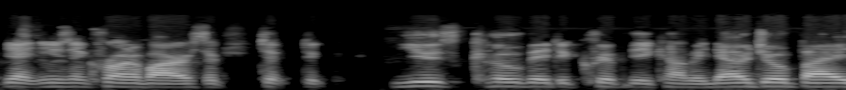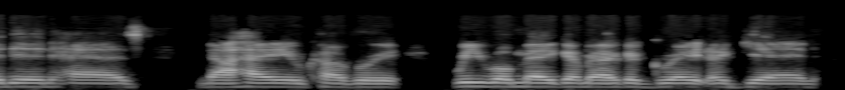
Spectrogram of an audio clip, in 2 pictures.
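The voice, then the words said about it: Donald Trump impression. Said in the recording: “We love an impersonation, guys. ... I'm so bad at the Trump impersonation.”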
